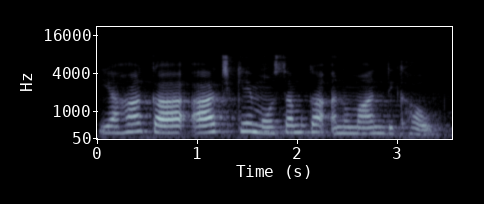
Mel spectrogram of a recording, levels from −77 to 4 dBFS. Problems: echo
